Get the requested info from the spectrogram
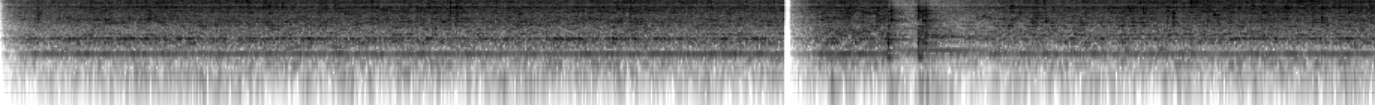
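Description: Yogurt-and-spice masala sizzling steadily in a steel pot on the stove, with a steady hum underneath. The sound breaks off for a moment about five seconds in, then carries on.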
